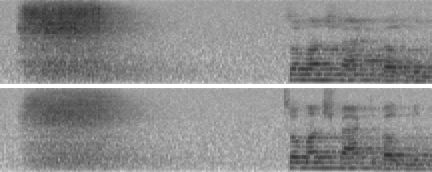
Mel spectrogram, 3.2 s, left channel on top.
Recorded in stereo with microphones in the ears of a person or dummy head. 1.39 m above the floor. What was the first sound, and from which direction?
Tearing paper, 50° left (ahead or behind).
